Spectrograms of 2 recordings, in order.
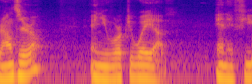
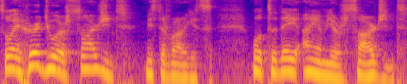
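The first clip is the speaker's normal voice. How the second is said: put-on Mexican accent drifting into French; 3 semitones higher than usual. Retelling what one of the guys said when he joined border patrol, Mexican accent that comes out French. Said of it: "You said it all French like that?".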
